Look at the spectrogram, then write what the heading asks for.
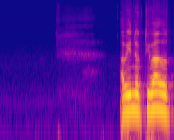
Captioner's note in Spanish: suspiro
